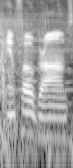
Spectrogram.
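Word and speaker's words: Infogrames: with that today learned infog GRS is pronounced the French way I know when I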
